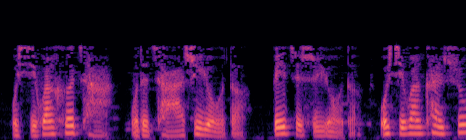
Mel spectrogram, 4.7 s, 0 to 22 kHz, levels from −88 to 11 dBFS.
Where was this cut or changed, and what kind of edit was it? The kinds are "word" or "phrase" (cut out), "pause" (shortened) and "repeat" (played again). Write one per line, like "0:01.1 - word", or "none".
0:03.7 - pause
